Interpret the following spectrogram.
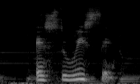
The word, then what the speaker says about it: estuviste: The correct and more common way to say this is estuviste. Esos cuates means those guys.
